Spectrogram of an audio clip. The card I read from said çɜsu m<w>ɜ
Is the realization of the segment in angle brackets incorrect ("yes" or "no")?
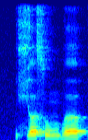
yes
